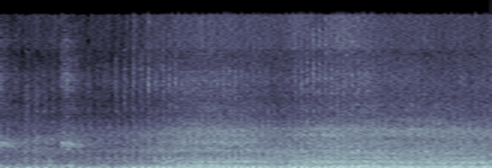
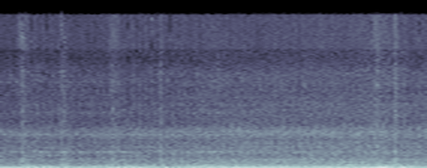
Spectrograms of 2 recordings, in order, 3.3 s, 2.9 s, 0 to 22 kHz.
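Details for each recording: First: Yamaha Mio i125 scooter after cleaning throttle body, intake manifold and air filter: settles into a steady even idle with no shaking or misfire; previously misfiring and hard to start, now fixed. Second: Yamaha Mio i125 scooter, hard starting, idling: low, uneven, shaky idle with stumbling beats; misfiring, suspected dirty throttle body, to be cleaned.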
